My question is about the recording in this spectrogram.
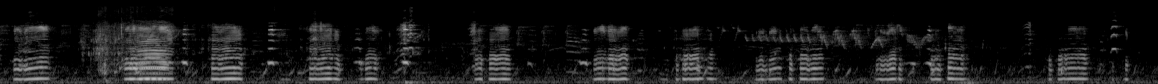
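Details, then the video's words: Courting white-winged ducks, two females with one male, honk over and over in a long series of short nasal, buzzy notes, roughly one every second, with a few higher bird chirps between. "Two white-winged duck females courting a male"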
